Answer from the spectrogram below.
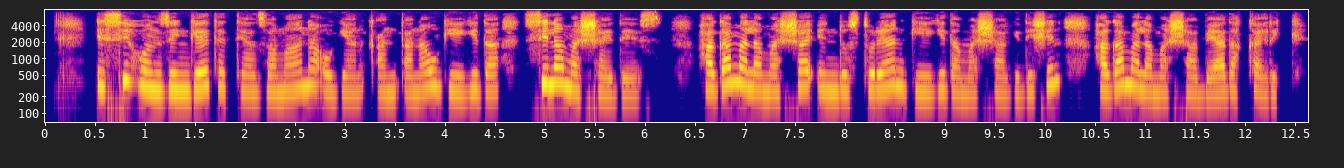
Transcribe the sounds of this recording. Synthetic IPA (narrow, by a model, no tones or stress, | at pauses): ʔɪsːɪɦɔnzɪŋɡe̞ːt̪ɛt̪ːɪjaːzɐmaːnɐʔɔɡɪjankʼɐnt̪ʼːɐnɐwɡiːɡɪd̪ɐsɪlɐmɐʃːɐjd̪ɛeːs | hɐɡɐmɐlɐmɐʃːɐjʔɪnd̪ʊst̪ʊɾɪjɐnɡiːɡɪd̪ɐmɐʃːaːɡɪd̪ɪʃɪnhɐɡɐmɐlɐmɐʃːaːbɛjɐd̪ɐkːɐɛɾɪkːɛ̥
